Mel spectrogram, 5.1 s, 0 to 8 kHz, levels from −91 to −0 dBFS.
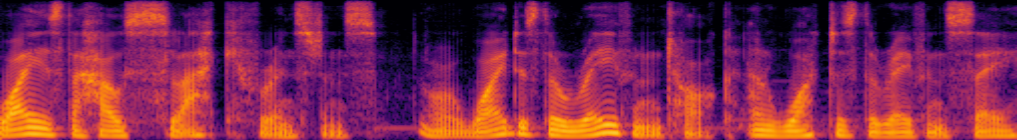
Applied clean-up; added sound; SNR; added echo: none; none; none; none.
